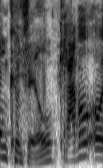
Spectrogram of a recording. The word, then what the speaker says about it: Cavill: just call him cavil caval oh it's isn't it it's it's Cav every I have never it's not it's it's it's caval it's not Caville okay what I was goingon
